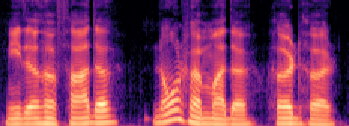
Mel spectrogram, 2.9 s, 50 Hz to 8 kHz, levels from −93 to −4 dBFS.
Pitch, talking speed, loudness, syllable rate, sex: 130 Hz, 165 wpm, -15 LUFS, 4.6 syllables/s, male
